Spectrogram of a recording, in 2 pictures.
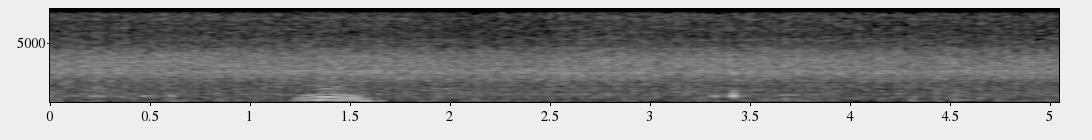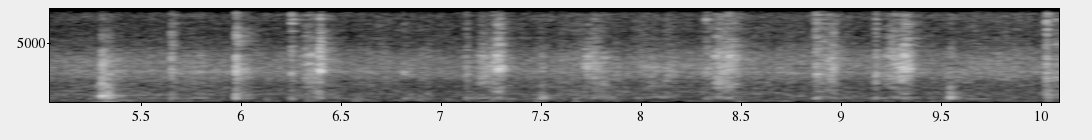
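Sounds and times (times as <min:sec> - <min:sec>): paste sizzling in oil: 0:00.0 - 0:10.0
spatula scraping a metal pan: 0:05.6 - 0:10.0.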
